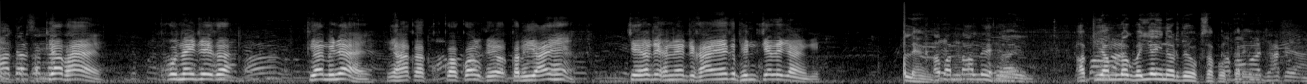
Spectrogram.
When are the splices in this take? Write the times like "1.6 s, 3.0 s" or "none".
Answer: 9.1 s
